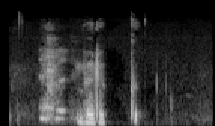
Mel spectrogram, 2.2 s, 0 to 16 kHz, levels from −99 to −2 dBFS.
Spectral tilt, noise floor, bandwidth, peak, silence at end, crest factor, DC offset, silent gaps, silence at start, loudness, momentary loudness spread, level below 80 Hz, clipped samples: -7 dB/octave; -61 dBFS; 10 kHz; -10 dBFS; 0.75 s; 20 dB; under 0.1%; none; 0.4 s; -29 LUFS; 10 LU; -68 dBFS; under 0.1%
